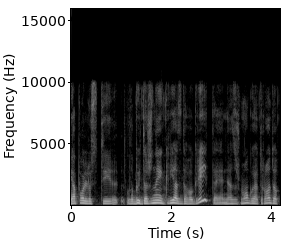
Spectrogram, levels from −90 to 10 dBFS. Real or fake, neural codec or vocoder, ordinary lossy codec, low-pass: real; none; AAC, 96 kbps; 9.9 kHz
